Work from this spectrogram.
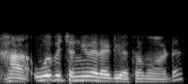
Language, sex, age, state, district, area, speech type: Sindhi, male, 45-60, Gujarat, Surat, urban, conversation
